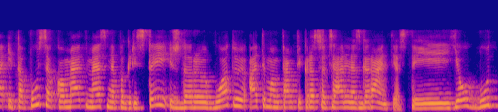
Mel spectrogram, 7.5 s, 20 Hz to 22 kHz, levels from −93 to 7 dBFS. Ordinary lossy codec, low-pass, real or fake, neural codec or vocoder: AAC, 48 kbps; 7.2 kHz; real; none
